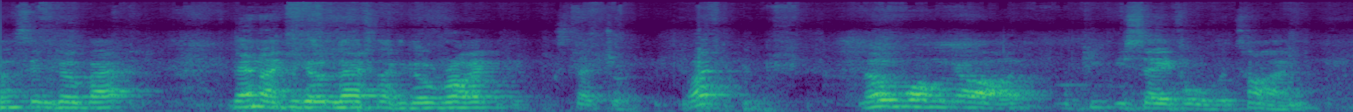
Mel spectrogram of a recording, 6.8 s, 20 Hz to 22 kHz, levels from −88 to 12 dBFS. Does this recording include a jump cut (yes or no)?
yes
